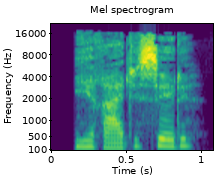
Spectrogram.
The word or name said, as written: IRETTESAT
